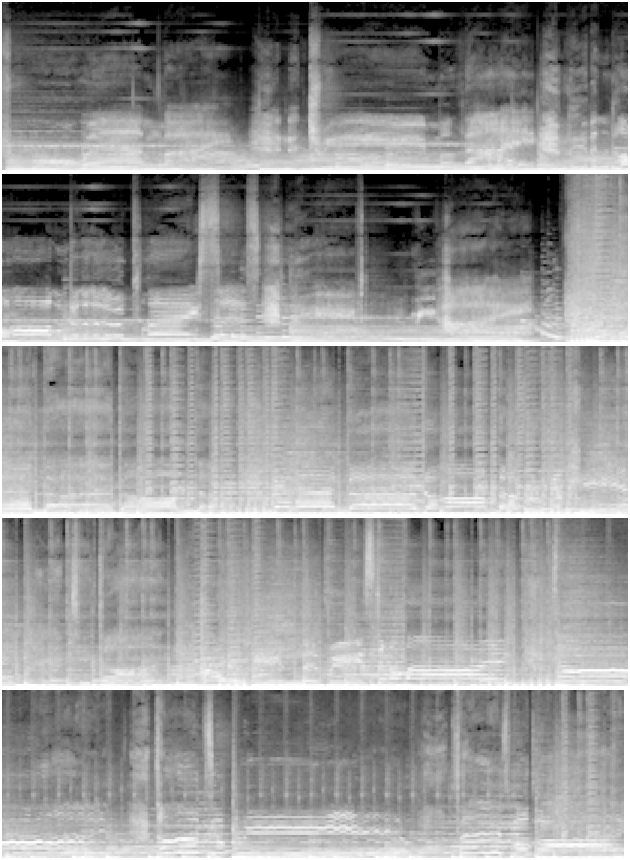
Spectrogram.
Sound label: loop vocal; Identity V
